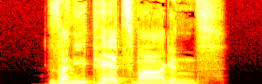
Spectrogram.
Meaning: genitive singular of Sanitätswagen
- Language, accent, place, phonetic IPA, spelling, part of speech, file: German, Germany, Berlin, [zaniˈtɛːt͡sˌvaːɡn̩s], Sanitätswagens, noun, De-Sanitätswagens.ogg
